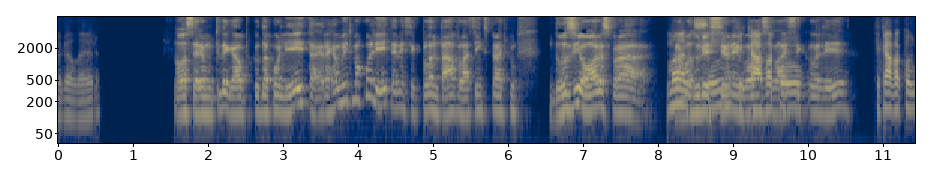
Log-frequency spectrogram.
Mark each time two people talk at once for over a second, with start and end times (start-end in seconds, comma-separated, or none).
8.1-10.1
